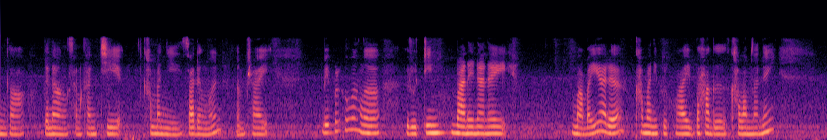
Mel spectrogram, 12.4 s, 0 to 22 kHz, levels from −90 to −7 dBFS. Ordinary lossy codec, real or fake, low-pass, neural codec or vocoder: none; real; 7.2 kHz; none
